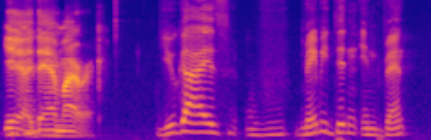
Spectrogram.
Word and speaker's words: Myrick: Yeah, Dan Mrick.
